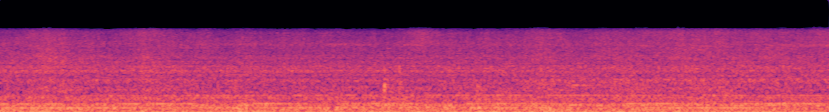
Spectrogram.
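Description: Steady low droning hum under road noise while cruising, holding an even pitch at this speed; sounds like a worn wheel bearing. Cause suspected, not confirmed.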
